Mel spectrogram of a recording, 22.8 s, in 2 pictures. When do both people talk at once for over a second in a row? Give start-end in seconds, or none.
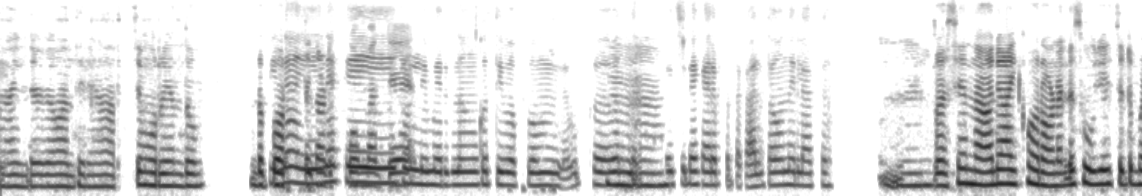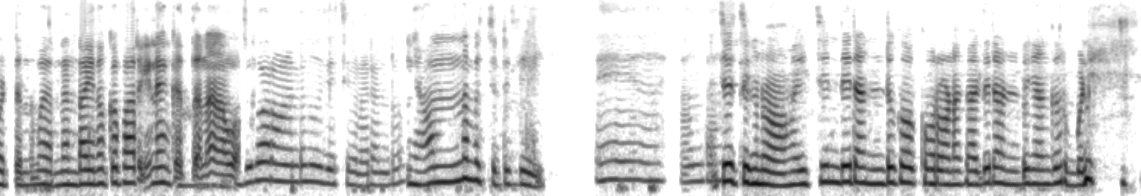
none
